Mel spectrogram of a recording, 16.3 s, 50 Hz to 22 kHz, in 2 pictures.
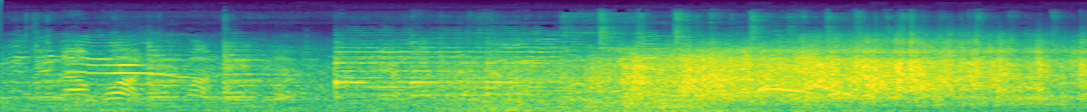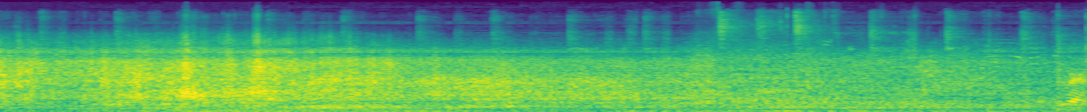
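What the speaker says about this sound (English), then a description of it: "roll their aircraft at 90 degrees angle bank and push forward on the stick as they perform the opposing knife edge pass" Blue Angels jets fly an opposing knife-edge pass at an air show at Seymour Johnson Air Force Base, a loud, sustained jet roar that swells and lingers while an announcer talks over it.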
